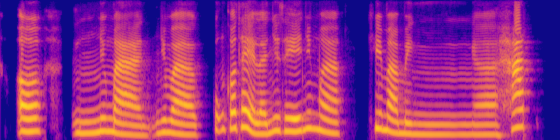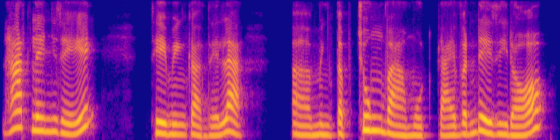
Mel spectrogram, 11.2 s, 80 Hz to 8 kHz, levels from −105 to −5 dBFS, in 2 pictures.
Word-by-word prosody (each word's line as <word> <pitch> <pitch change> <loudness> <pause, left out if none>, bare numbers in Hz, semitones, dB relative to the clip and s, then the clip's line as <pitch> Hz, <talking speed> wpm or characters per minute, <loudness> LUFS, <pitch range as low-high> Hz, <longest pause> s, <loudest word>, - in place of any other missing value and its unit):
Ờ, 270 0 +6 0.3
ừm, 235 +2 -3
nhưng 270 +1 0
mà 210 -5 +4
nhưng 245 +3 -3
mà 210 -4 +3
cũng 290 +1 -6
có 330 +1 +3
thể 335 -7 +5
là 220 -1 +2
như 270 +6 -1
thế 270 0 +3
nhưng 325 0 -1
mà 250 -5 +1 0.3
khi 330 -2 +1
mà 260 -4 +4
mình, 205 -2 -5
à, 205 0 -2
hát 350 - +5 0.4
hát 340 -2 +1
lên 280 -2 +2
như 265 - -3
thế 225 -2 -1
ấy, 360 +9 0 0.5
thì 230 -3 +3
mình 205 -1 -3
cảm 195 -4 -4
thấy 185 +1 -4
là, 245 -2 +2 0.5
à, 200 -3 -3
mình 195 0 -4
tập 220 - -1
trung 285 -2 +2
vào 200 -6 0
một 185 -1 -4
cái 185 0 -3
vấn 215 +3 -2
đề 255 -5 +4
gì 210 -1 -3
đó, 205 - +1
225 Hz, 215 wpm, -22 LUFS, 205-275 Hz, 0.5 s, Ờ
